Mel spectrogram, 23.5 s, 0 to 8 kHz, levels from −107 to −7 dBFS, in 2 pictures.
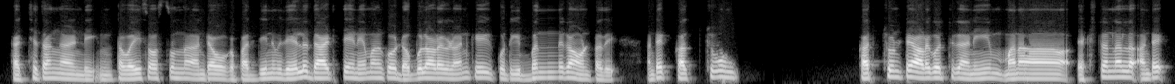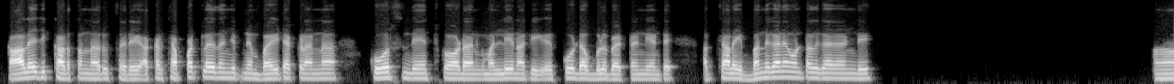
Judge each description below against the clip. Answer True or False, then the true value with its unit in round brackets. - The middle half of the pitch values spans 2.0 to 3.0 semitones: True (2.7 semitones)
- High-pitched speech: False (135 Hz)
